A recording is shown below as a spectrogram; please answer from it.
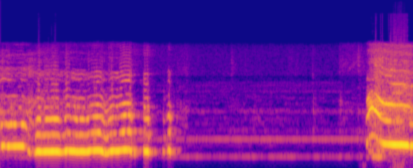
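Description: A woman's voice wailing in long, steady held notes, half sung and half cried, the pitch stepping down once after about half a second. It breaks off after about two and a half seconds, leaving a quiet gap with a faint steady hum. About half a second before the end a loud, higher-pitched crying wail starts.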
